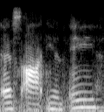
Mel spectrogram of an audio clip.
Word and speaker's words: sine: of all the word sine is spelled s-i-n-e the abbreviation though on a calculator is s i n please do not pronounce it sin it is sum sine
